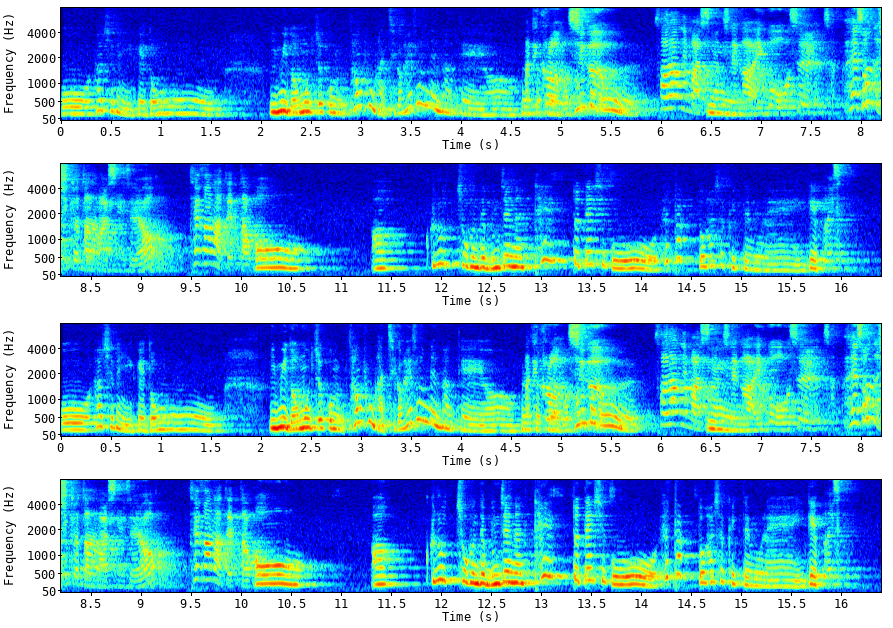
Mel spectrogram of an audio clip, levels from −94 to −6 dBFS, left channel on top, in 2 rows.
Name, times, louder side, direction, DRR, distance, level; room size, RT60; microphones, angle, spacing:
voice 1, 0.0-1.6 2.1-5.8 6.5-6.9 10.1-10.7 11.3-11.6 11.9-16.0, right 3 dB, 45° right, 8 dB, 0.4 m, -29 dB
voice 2, 4.6-5.5 5.9-9.2 9.5-10.3 15.8-16.0, right 1 dB, ahead, -6 dB, 2.8 m, -37 dB
15.5 x 10.5 x 4.0 m, 0.91 s
head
